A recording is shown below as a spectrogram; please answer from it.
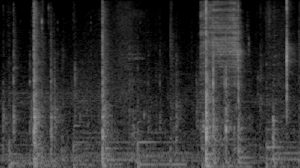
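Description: Plastic food containers knocking and clattering on a kitchen counter as they are handled: a few sharp knocks, the loudest a short cluster about three seconds in, over faint background music.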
